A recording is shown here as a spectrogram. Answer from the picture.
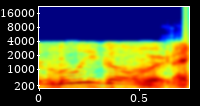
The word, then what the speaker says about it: Gohmert: Is it Louis Gohmert? – Yeah, Louis Gohmert.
